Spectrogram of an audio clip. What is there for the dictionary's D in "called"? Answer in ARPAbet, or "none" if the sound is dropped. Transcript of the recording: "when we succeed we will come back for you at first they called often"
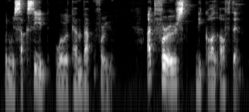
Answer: none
